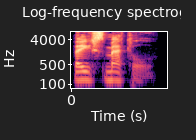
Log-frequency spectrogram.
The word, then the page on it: base metal: British English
